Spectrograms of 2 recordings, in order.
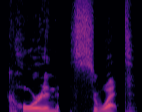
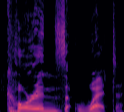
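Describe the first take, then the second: First: The s sound begins the second word. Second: The s sound ends the first word. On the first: The speaker calls it wrong. "not Corin Sweat" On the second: The speaker calls it right. "It's Corin's Wet"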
